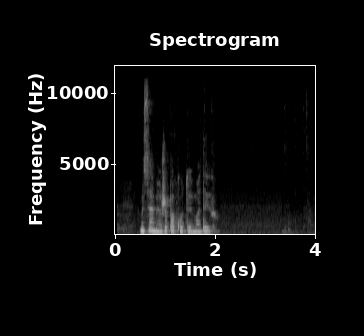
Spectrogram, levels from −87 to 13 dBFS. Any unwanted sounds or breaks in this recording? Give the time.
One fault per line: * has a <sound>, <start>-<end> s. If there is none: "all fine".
all fine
